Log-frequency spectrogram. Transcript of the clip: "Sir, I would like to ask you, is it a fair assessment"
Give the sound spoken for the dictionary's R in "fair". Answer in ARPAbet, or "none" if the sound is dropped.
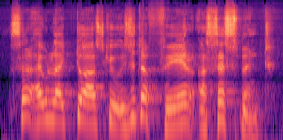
R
